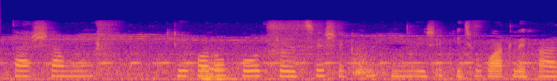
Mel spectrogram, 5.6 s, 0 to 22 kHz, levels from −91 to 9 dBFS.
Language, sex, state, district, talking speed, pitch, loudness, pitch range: Bengali, female, West Bengal, Kolkata, 140 wpm, 130 Hz, -18 LUFS, 125-130 Hz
